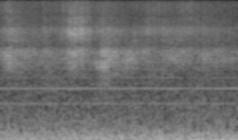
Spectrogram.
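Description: Steady low hum and hiss of room background noise.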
